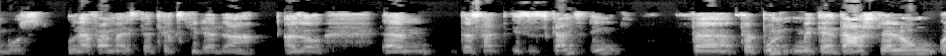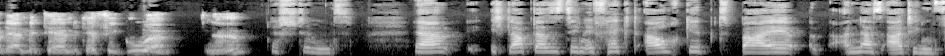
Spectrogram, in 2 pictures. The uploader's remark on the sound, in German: Über Skype und mit deutlich mangelndem Internetz aufgezeichnet. Bitte verzeih uns die wirklich etwas anstrengende Qualität dieses Podcasts.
